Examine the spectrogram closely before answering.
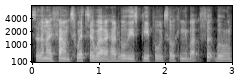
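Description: A man with a British accent at medium pitch against a quiet background. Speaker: football fan and fantasy football community organizer. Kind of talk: casual chat.

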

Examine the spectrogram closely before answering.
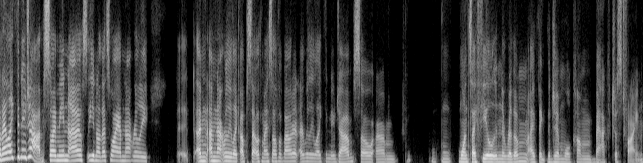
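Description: Against a quiet background, a woman speaks with a plain, everyday voice at a fairly low pitch and a moderate pace. Her intonation is lively, and the sound is dry and close with no echo. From US Midwest (Michigan). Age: 40s. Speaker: podcast co-host. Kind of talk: casual chat.

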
